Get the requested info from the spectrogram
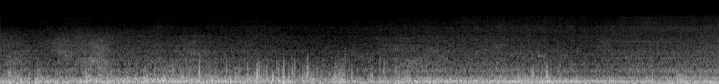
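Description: Boeing 747-400 freighter's four jet engines at takeoff thrust, a steady low rumble as it climbs away, mixed with wind noise on the microphone.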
